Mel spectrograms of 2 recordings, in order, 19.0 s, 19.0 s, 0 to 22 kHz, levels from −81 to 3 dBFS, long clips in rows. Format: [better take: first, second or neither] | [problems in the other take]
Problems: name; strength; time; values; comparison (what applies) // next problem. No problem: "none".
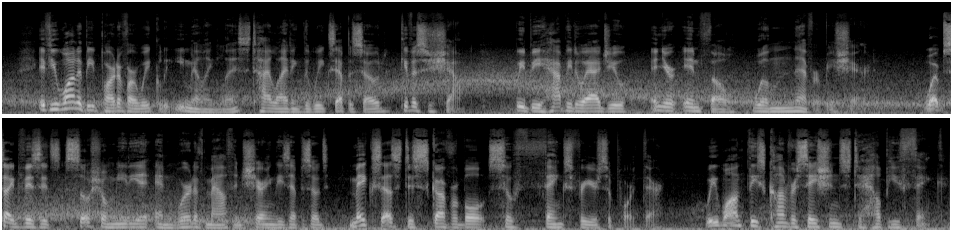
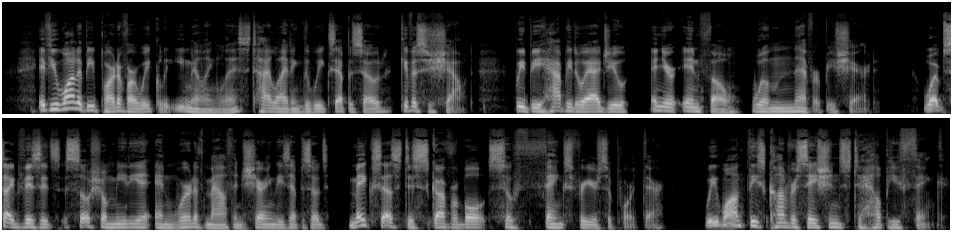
second | wind in the background; noticeable; throughout; 15 dB below the speech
